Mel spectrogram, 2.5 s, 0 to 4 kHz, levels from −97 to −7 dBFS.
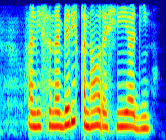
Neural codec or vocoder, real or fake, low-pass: autoencoder, 44.1 kHz, a latent of 192 numbers a frame, MeloTTS; fake; 3.6 kHz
